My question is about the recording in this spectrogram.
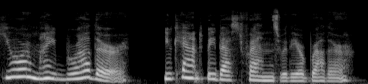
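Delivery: put-on high, bright-eyed childlike voice; an eager little girl in a grown woman; childlike Mary Elizabeth.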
